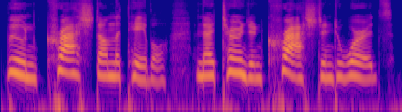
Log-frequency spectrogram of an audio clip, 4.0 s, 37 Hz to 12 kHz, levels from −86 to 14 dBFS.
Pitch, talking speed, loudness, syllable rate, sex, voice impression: 235 Hz, 195 wpm, -21 LUFS, 5.3 syllables/s, female, feminine, slightly adult-like, slightly bright, slightly clear, slightly cute, sincere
